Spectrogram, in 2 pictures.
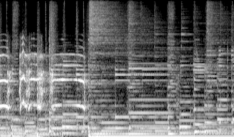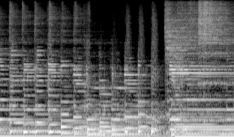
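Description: A single loud rooster crow rings out at the start, then gives way to a bright, steady musical jingle that plays on to the end without any talking.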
